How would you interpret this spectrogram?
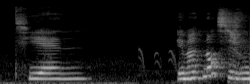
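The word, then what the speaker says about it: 天: hommes c'est le ciel ça s'écrit comme ça et ça se prononce tienne et maintenant si je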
